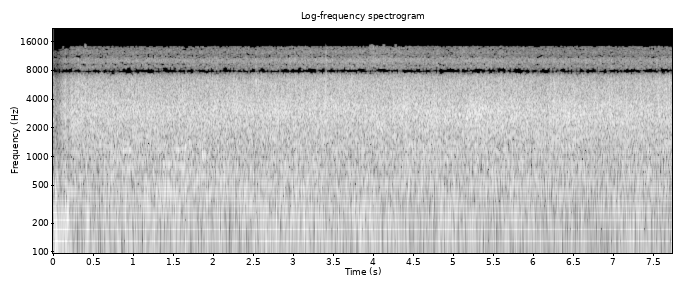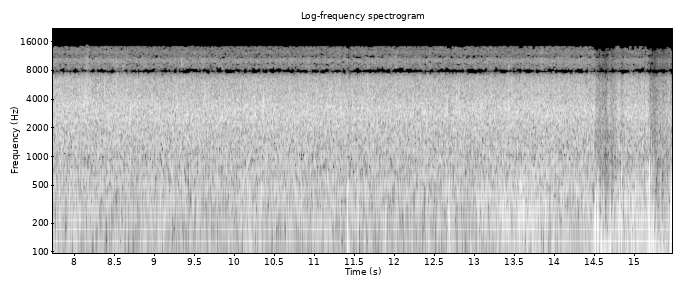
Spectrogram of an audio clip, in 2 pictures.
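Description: Heavy thunderstorm rain pouring steadily onto wet, flooded pavement, a dense even hiss. Near the end, wind gusts buffet the microphone.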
